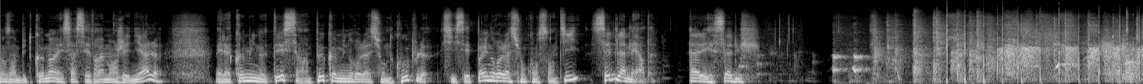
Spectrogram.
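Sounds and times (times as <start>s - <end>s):
speech: 0.0s - 7.7s
laughter: 6.2s - 11.4s
applause: 8.8s - 11.4s.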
